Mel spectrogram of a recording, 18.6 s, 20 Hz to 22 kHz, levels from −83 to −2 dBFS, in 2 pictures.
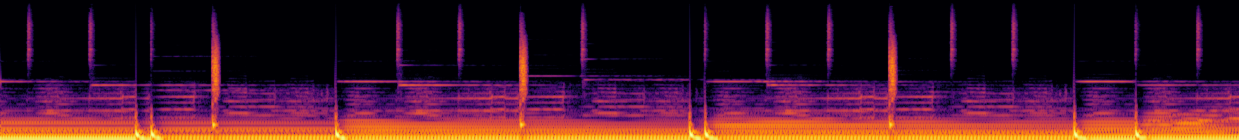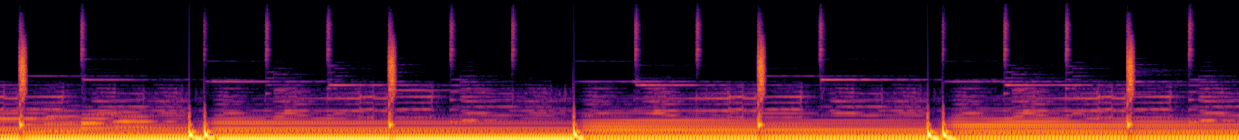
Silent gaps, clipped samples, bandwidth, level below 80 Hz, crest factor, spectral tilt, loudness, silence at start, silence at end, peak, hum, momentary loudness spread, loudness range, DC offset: none; under 0.1%; 13 kHz; -14 dBFS; 10 dB; -6 dB/octave; -16 LUFS; 0 s; 0 s; -2 dBFS; none; 6 LU; 3 LU; under 0.1%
